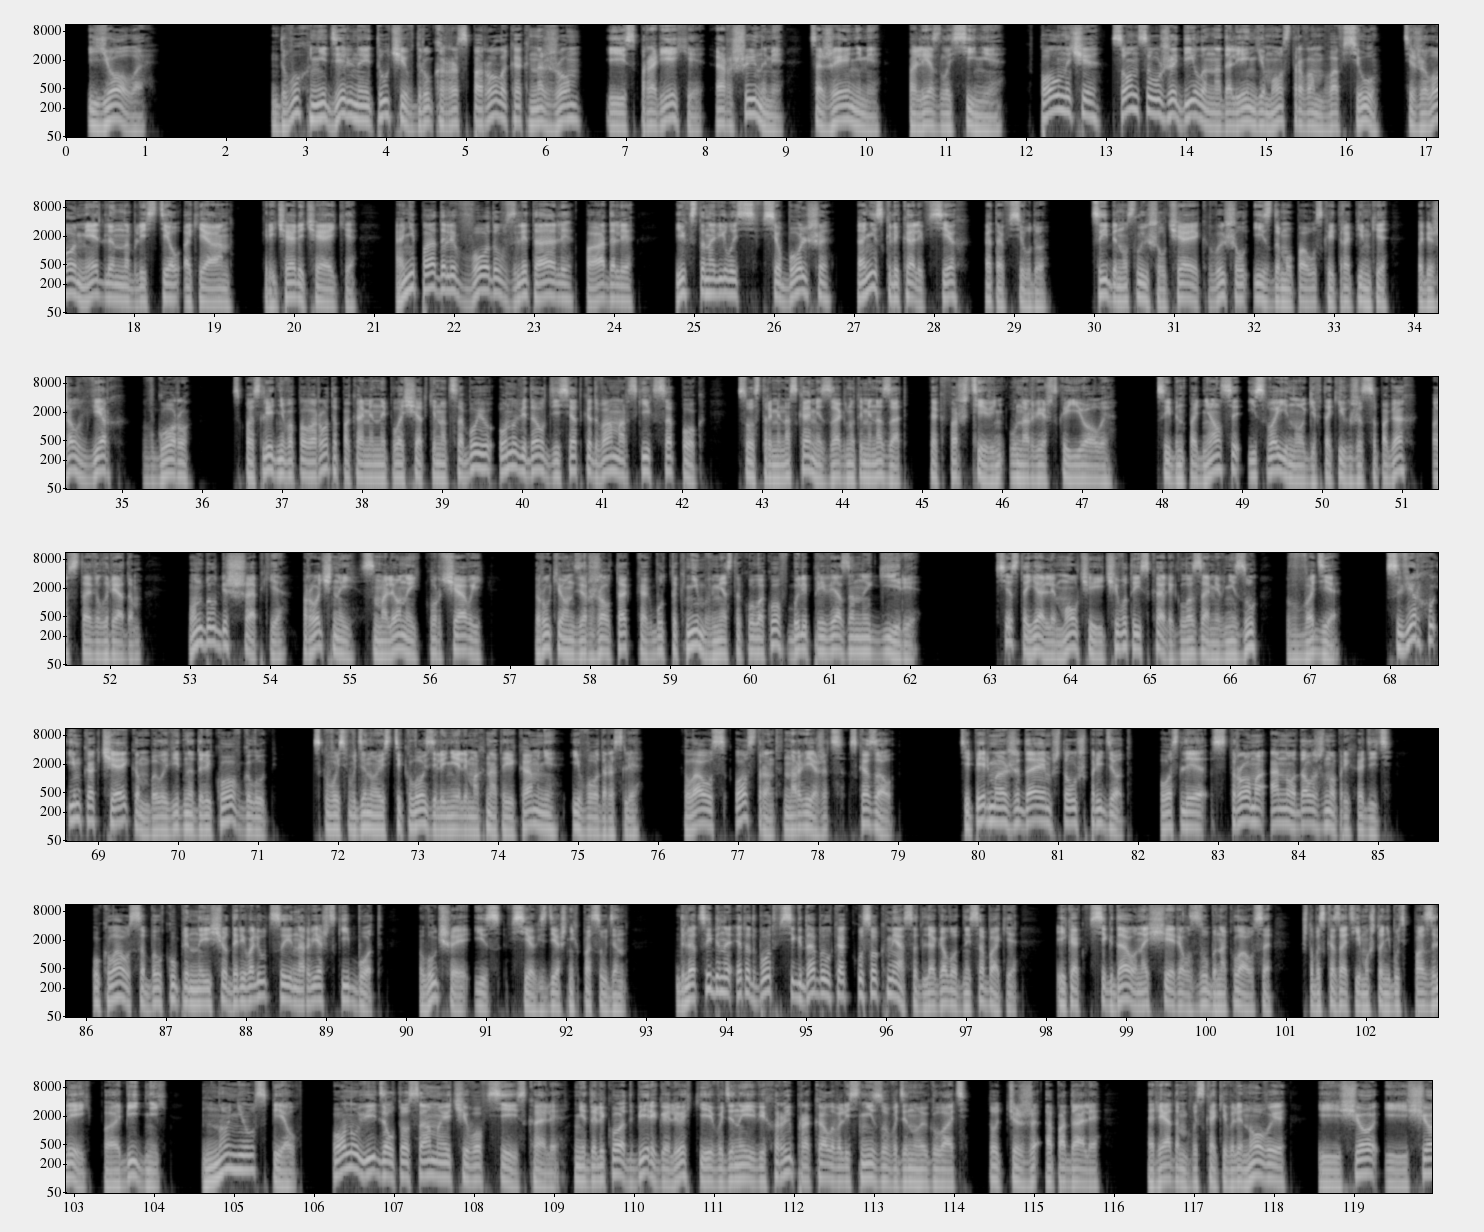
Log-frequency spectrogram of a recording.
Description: Аудиокнига Ёла. Африка. Мученица науки | Библиотека аудиокниг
